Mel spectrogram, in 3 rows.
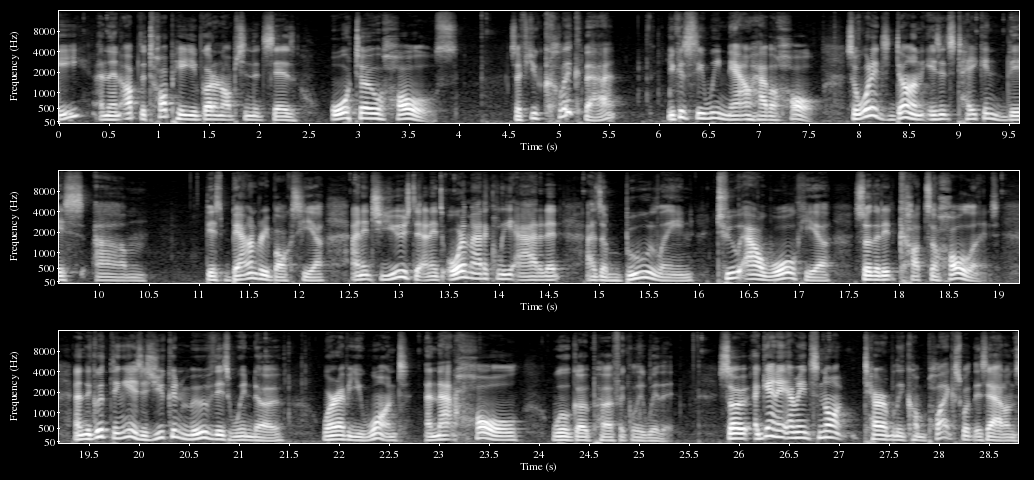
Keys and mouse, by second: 0.2-2.1 drag, 4.2 click, 4.9 z, 5.7 t, 5.9 a, 7.1 middle click, 9.0-17.8 drag, 18.9 click, 19.4 g, 21.3 g, 23.1 g, 24.8 g, 26.8-28.7 drag.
